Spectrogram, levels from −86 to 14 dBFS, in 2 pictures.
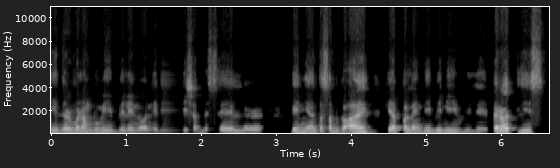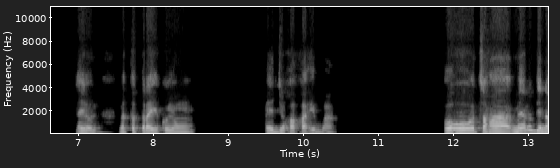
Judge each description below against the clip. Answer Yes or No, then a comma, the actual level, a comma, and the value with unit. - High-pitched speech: No, medium, 140 Hz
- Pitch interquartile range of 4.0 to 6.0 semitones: Yes, average, 4.3 semitones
